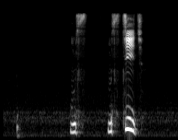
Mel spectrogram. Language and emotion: Russian, angry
